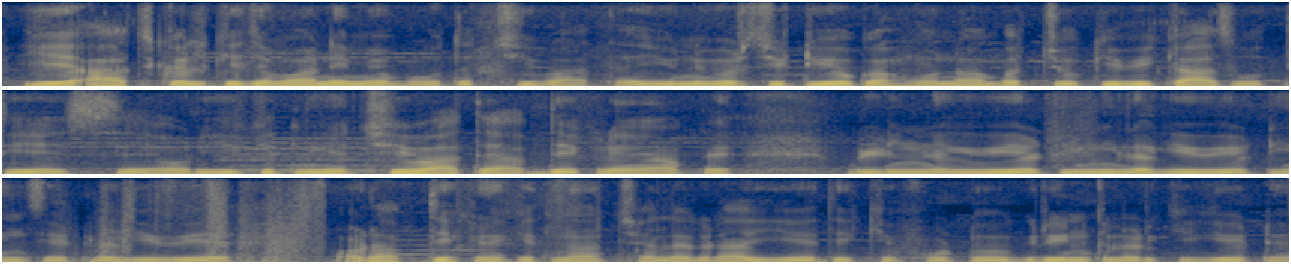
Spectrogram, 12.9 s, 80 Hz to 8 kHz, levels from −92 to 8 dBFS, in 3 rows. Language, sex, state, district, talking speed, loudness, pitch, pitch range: Hindi, male, Bihar, Saharsa, 280 wpm, -21 LUFS, 130 Hz, 125-130 Hz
